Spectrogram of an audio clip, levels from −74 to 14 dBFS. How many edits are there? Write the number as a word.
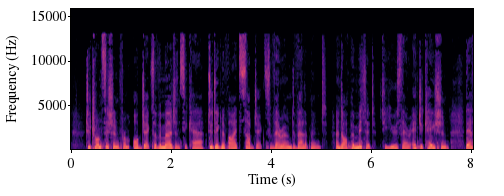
two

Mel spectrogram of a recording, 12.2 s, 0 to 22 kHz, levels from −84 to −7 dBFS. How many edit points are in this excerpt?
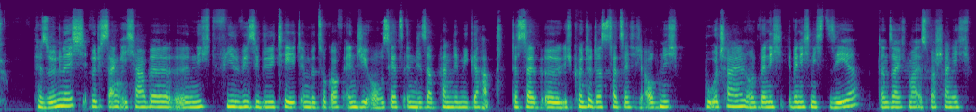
zero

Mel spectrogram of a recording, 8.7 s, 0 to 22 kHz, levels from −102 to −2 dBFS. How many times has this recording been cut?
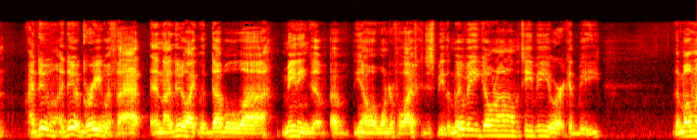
zero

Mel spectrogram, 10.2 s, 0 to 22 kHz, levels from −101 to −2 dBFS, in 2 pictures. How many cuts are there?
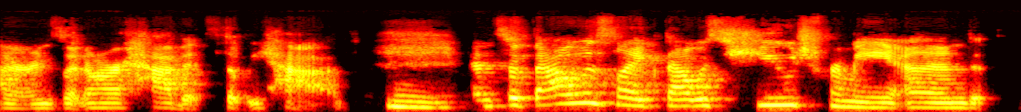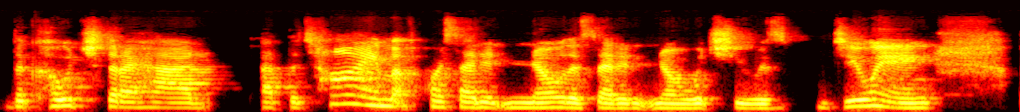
zero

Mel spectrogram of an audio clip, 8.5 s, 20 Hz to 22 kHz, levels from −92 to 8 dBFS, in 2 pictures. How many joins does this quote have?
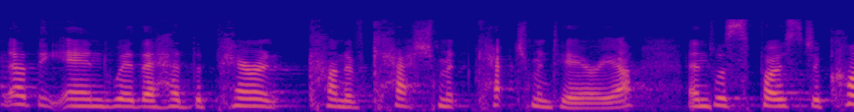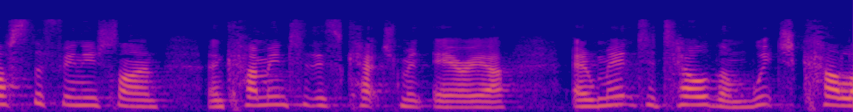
two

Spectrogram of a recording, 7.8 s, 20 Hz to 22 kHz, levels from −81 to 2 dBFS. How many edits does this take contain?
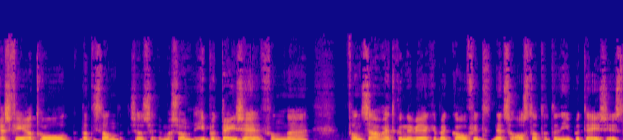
zero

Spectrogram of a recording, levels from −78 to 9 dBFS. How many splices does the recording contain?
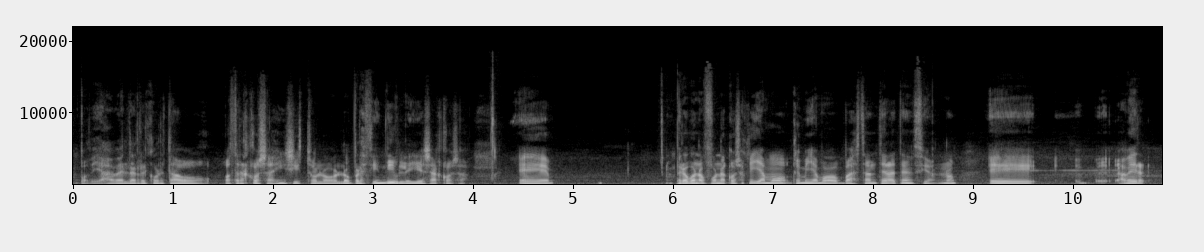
one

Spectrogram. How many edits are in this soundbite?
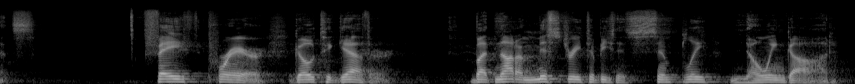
four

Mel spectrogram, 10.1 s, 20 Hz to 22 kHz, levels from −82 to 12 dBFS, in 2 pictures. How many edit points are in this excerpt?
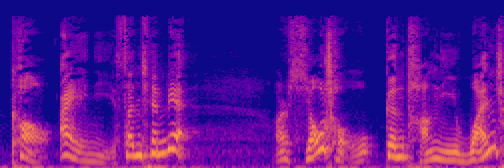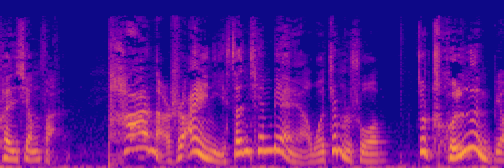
one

